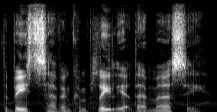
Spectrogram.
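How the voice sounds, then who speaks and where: Male let's player, low register, animated delivery, casual thinking-aloud commentary mixed with story reading. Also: fast. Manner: thinks aloud while playing. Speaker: gaming channel host playing a visual novel.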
